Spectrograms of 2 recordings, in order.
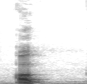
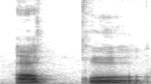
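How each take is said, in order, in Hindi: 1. अंतिम k सपाट रुकता है, कोई गूंज नहीं। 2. अंतिम k गूंज के साथ वापस उछलता है। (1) "अगर तो इको नहीं हम करते तो ये बेसिकली तो बनता है" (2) "इको के साथ पढ़ना है, आवाज़ को हरकत देनी है"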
